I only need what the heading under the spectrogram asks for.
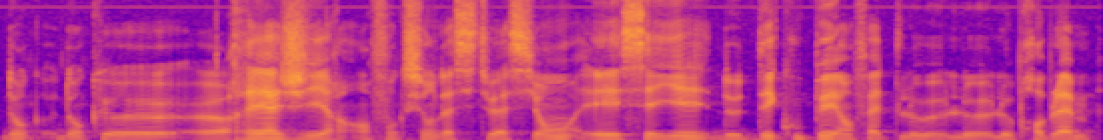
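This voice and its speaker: A man hosts a podcast interview at an average pitch for a man. He asks his questions haltingly, with plenty of fillers, and keeps the talk going with brief acknowledgements. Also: fairly even intonation. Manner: halting, many "euh" fillers, short acknowledgements. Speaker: host.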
